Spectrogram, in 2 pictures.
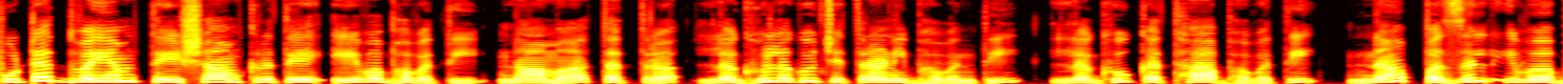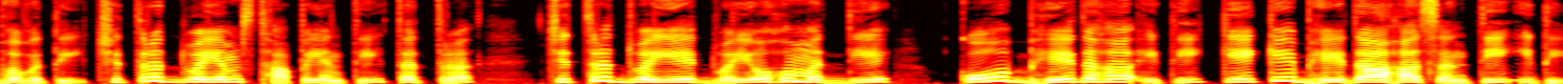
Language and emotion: Sanskrit, neutral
